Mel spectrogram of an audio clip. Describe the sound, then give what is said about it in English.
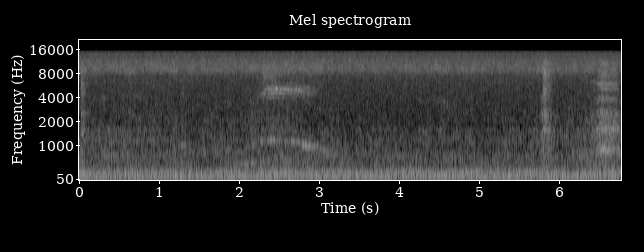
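A single faint, wavering wail from a bird on the beach, a kind that screams like a crying baby, rises briefly over a steady low rumble of surf and wind. No one speaks. “There are birds outside on the beach that is a certain kind of bird that screams like a crying baby all night, all night, never stops.”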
